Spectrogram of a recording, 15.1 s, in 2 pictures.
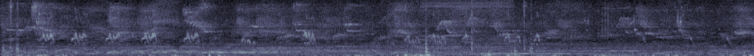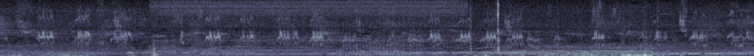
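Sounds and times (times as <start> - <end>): small birds chirping: 0.0 - 15.0
high insect buzz: 1.8 - 15.0
steady low hum: 8.9 - 13.0.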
